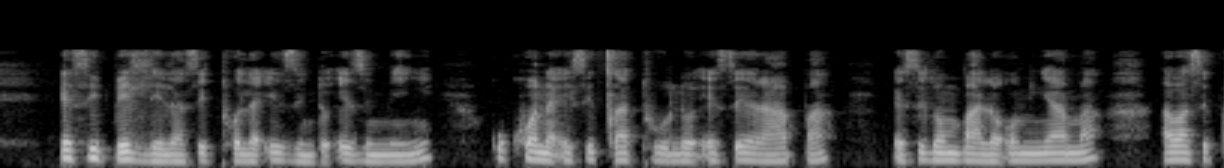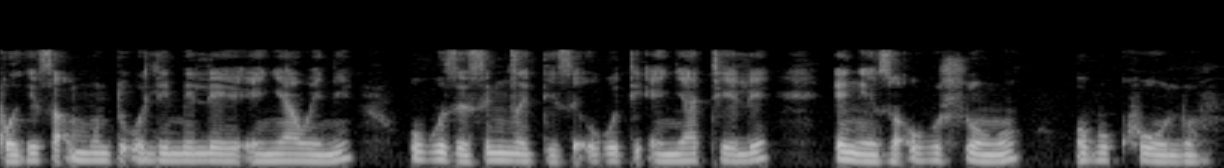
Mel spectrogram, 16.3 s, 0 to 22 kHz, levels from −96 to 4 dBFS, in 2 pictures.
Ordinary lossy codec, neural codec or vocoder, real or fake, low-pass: MP3, 64 kbps; none; real; 7.2 kHz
